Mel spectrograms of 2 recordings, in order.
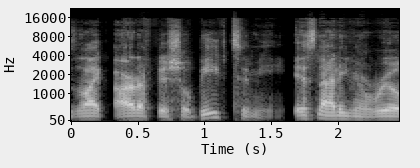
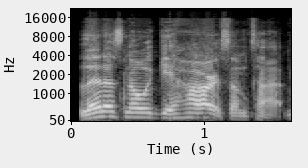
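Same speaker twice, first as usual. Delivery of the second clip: ordinary delivery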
